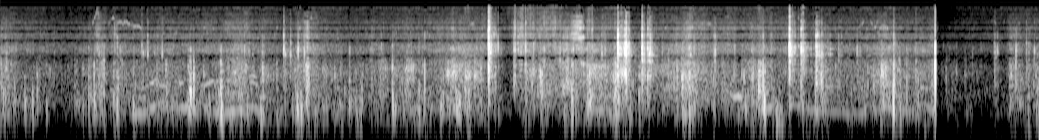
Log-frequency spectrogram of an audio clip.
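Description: Hikers' footsteps on a dry, stony dirt trail: irregular crunches and sharp clicks of boots and loose rocks, with faint indistinct voices behind. A hard click near the end, then the sound cuts off briefly.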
